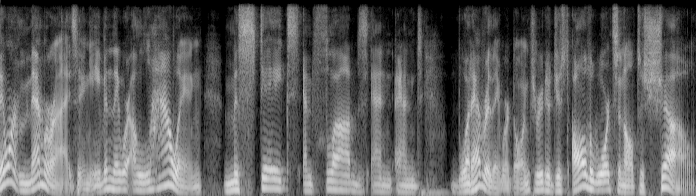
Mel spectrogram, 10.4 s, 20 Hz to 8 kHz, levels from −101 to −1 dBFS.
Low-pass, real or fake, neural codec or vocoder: 7.2 kHz; fake; codec, 24 kHz, 3 kbps, HILCodec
